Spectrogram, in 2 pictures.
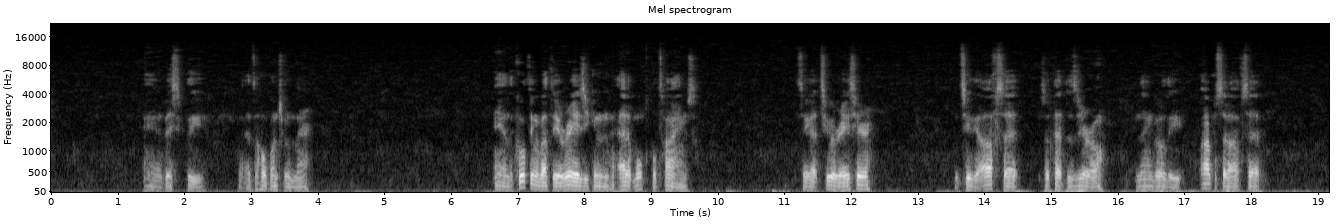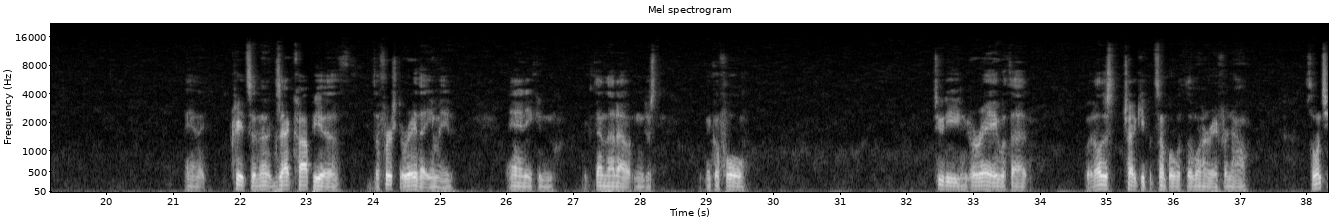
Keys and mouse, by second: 7.8-9.6 drag, 9.6-12.8 middle drag, 12.8-16.0 drag, 16.0-17.4 middle drag, 17.4-29.3 drag, 29.3 middle click, 29.6 click, 34.4-37.6 drag, 37.6 middle click.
